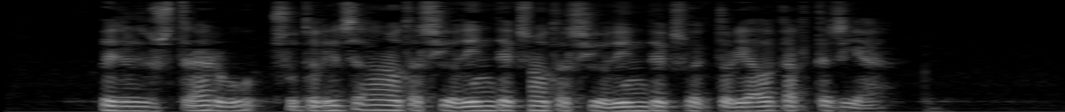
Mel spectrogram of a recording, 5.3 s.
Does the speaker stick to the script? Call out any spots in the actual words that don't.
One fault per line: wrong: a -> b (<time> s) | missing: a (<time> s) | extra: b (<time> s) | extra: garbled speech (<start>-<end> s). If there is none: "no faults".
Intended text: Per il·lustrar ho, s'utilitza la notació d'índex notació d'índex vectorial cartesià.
no faults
